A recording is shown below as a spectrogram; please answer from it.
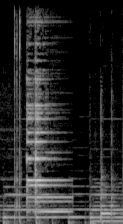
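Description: A sound effect of two quick clicks, then a bright bell chime that rings out and fades over about a second: the notification-bell sound of a subscribe-button animation.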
